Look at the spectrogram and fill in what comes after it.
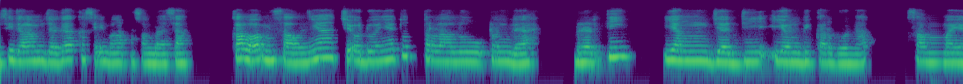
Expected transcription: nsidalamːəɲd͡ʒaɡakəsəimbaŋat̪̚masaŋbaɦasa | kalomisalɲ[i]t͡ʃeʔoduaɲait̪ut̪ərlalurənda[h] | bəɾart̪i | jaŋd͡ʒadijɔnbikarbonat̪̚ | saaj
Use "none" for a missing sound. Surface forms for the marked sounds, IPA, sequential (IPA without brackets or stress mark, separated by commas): a, h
